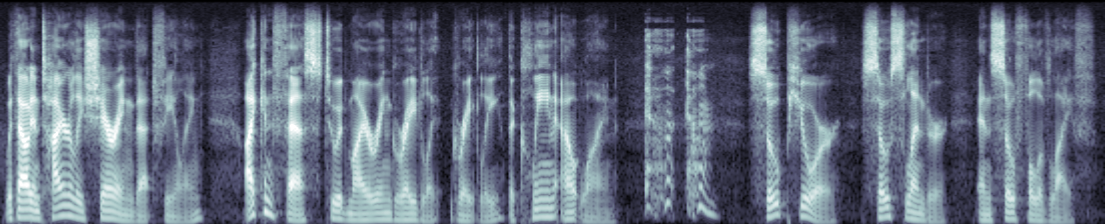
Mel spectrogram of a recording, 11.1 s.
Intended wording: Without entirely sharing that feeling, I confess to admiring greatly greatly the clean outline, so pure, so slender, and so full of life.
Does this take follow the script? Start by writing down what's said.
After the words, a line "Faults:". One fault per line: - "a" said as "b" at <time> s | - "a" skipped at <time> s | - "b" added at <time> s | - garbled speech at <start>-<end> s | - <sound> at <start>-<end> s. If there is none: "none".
Without entirely sharing that feeling, I confess to admiring greatly greatly the clean outline, so pure, so slender, and so full of life.
Faults:
- cough at 6.4-7.2 s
